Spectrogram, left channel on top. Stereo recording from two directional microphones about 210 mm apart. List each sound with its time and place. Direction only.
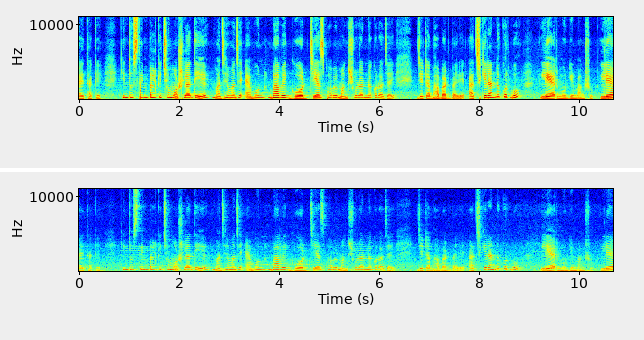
0.0 s a woman's voice: 45° left (ahead or behind)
